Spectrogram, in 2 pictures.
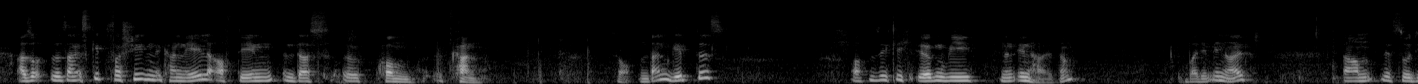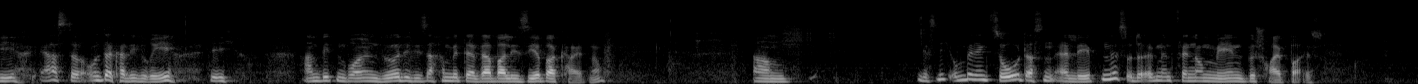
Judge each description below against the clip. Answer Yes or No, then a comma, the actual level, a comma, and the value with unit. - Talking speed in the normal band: No, slow, 115 wpm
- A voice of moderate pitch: Yes, medium, 160 Hz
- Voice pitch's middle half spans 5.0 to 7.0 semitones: No, average, 4.6 semitones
